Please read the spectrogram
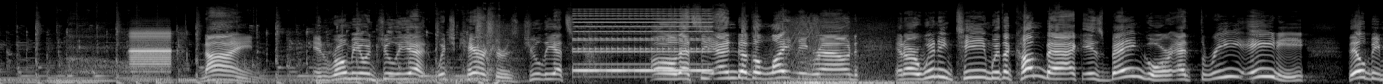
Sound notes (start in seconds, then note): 1.2 buzzer beeps; 5.7 alarm ringing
